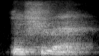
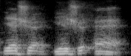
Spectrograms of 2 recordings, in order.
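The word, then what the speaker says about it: ישוע: 그다음에 그 위에 있는 단어는 예슈아. 예슈아. 예, 우리가 보통 알고 있는 예수님의 오리지널 발음이에요. 네. 예슈에. 영어식으로 표현하면 예슈아. 네? 예슈아. 예슈. 근데 아가 아니라 사실은 에예요. 예슈에.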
